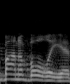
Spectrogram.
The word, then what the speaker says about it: Bonaviglia: it looks like bonaviglia maybe is that correct sorry i spent my life spelling my last name bonavolia the g is silent um wow wow i'm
